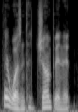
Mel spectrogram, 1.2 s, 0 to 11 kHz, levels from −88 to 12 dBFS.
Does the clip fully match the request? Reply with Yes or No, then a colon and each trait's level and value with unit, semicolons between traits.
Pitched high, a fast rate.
No: medium, 140 Hz; fast, 305 wpm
